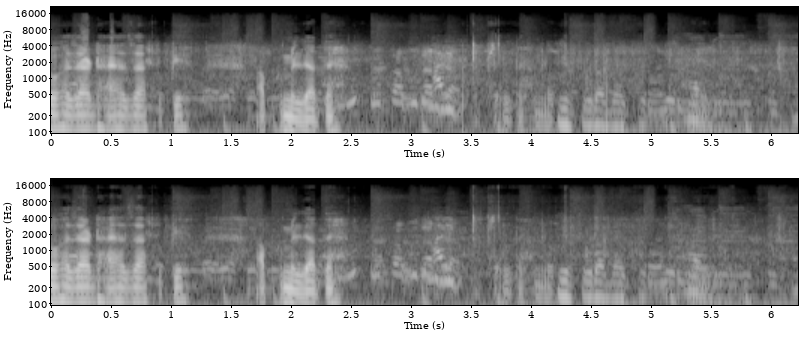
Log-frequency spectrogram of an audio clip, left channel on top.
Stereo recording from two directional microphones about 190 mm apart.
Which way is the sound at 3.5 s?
15° right (ahead or behind).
